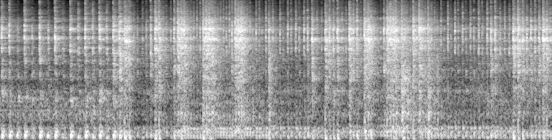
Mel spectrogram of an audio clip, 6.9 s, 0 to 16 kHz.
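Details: Troy-Bilt riding mower engine parked since 2014, first start with a jump box: small single-cylinder engine runs at a steady, fairly even beat with outdoor clatter, no misfire or knock; running fine.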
